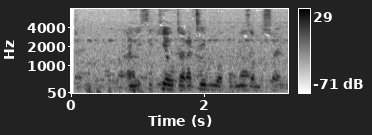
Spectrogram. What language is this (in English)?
Swahili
